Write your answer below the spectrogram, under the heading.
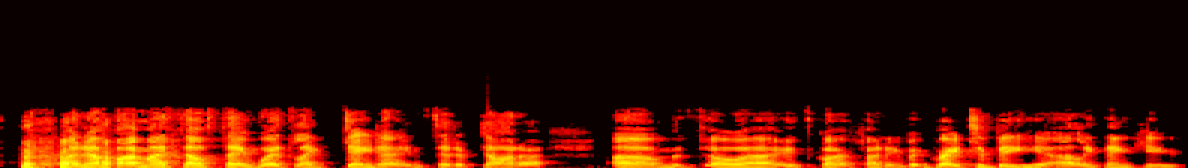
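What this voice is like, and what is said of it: Australian accent, somewhat softened. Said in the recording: “as people can probably tell from the accent, I am an Aussie ... maybe my Aussie accent is not as Aussie as what it used to be”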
